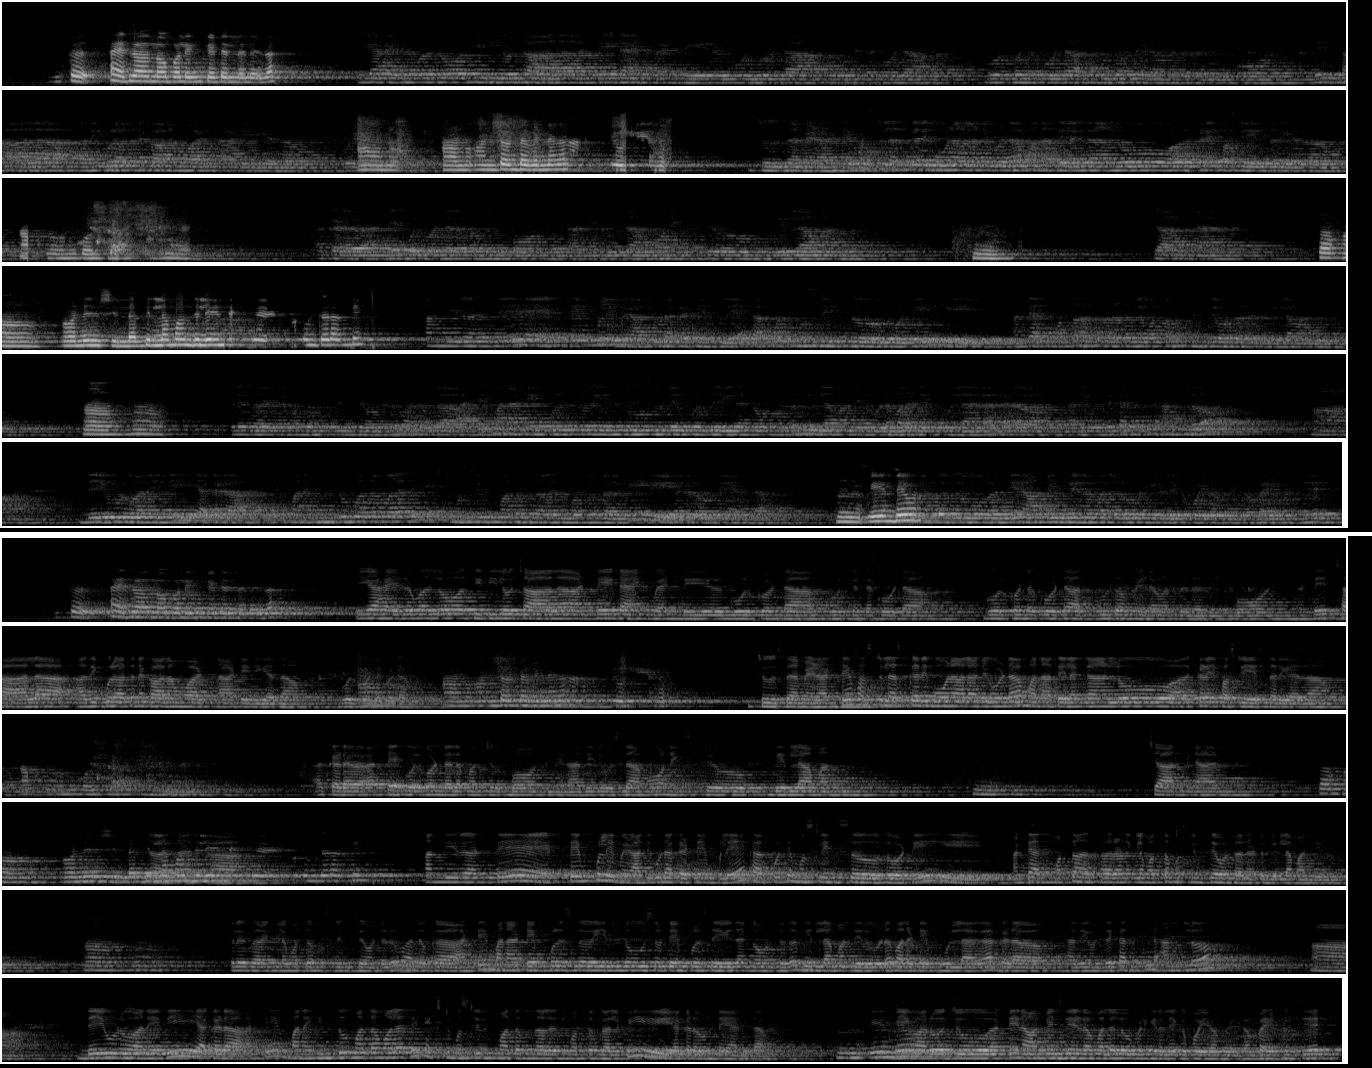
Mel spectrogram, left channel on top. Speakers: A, on the left; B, on the right.
A: మితొ హైదరాబాద్ లోపల ఇంకేట్ ఎళ్ళలేదా
B: ఈ హైదరాబాద్ లో సిటీ లో చాలా అంటే ట్యాంక్ బండి గోల్కొండ గోల్కొండ కోట గోల్కొండ కోట అద్భుతం మేడం అస్సల్ అ ది బోన్ అంటే చాలా అది పురాతన కాలం వాట్ నాటిది గదా గోల్కొండ
A: అవును
B: కోట
A: అవును అంటుటే
B: ఉమ్
A: విన్నగద చూడు
B: చూసా మేడ అంటే ఫస్ట్ లస్కరి బోనాలని గుడా మన తెలంగాణలో అక్కడే ఫస్ట్ చేస్తార్ గదా
A: అవును గోల్కొండ
B: మ్మ్ అక్కడ ఆహ్ అంటే గోలు కొండల మంచు బాంది మేడ్ అది జూసాము నెక్స్ట్ బిర్లా మ
A: హ్మ్
B: హ్మ్. చార్మినార్
A: ఆహ్ అనీష్ చిల్ల పిల్ల
B: చార్మినార్.
A: మందులేంటే
B: ఆ!
A: యే ఉంటాడండి
B: దిర్ అంటే టెంపులే మేడ్ అది గుడా అక్కడ కాకపోతే ముస్లిమ్స్ తోటి అంటే అది మొత్తం సరౌండింగ్ లో మొత్తం ముస్లిమ్సే ఉంటన్నట్టు బిర్లా మందిర్
A: ఆహ్ హా
B: జయిగ్ మొత్తం ముస్లిమ్సే ఉంటరు వాళ్ళు ఒక అన్ టే మన టెంపుల్స్ హిందూస్ టెంపుల్స్ యే విధంగా ఉంటదో బిర్లా మందిర్ గూడా వాళ్ళ టెంపుల్ లాగా అక్కడ అది ఉంటది కాన్కిల్ అందులో ఆహ్ దేవుడు అనేది అక్కడ అంటే మన హిందూ మతం వాళ్ళది నెక్స్ట్ ముస్లింస్ మతం నోళ్ళది మొత్తం గలిపి గలిప్ ప్పి అక్కడ ఉండేయంట
A: ఉమ్ ఏం
B: మేము
A: దేవుడు
B: ఆ రోజు అంటే నాన్ వెెజ్ తినడం వల్ల లోపలికి వెళ్ళలేకపోయాం మేడం బయట నుంచే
